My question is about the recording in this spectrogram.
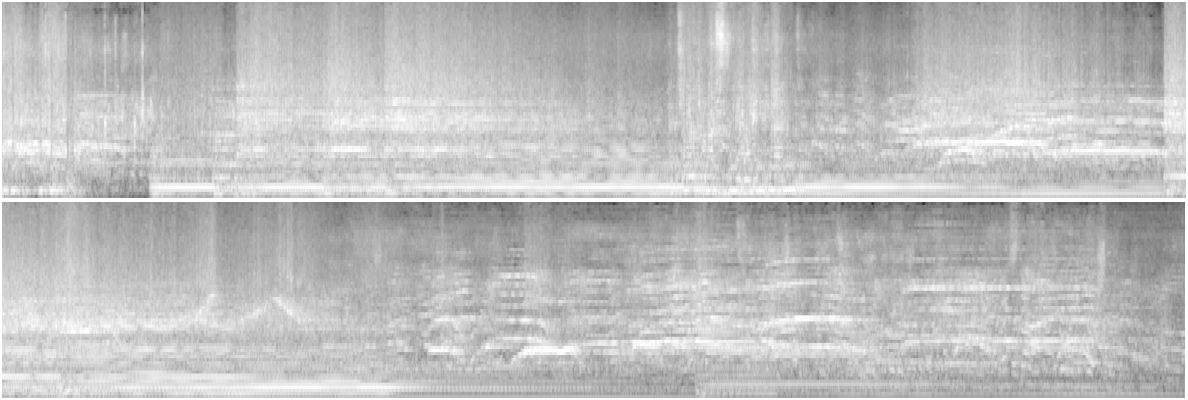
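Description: Live rock band playing loud amplified music in a hall, held chords coming in sharply about a second and a half in and the bass dropping away later on. Crowd shouting and whooping over it.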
